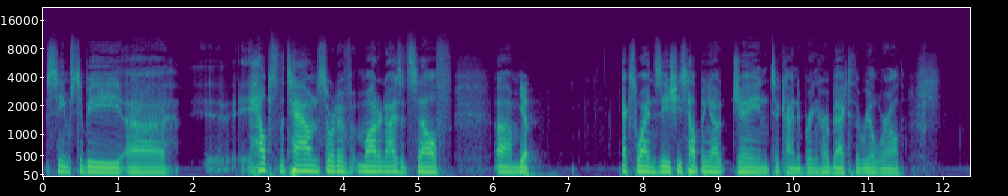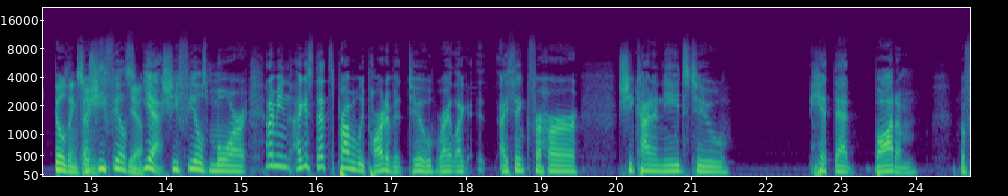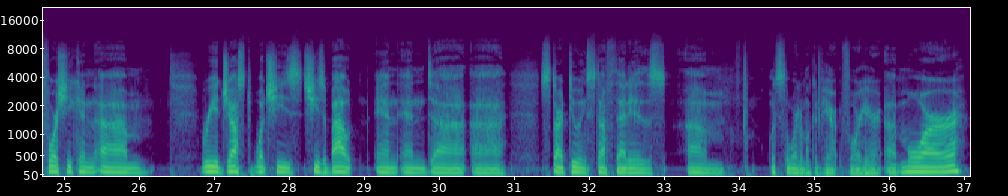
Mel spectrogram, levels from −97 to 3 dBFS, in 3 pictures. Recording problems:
muffled; very slightly; fading above 4 kHz

